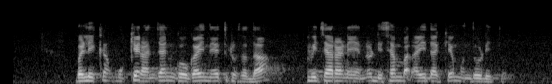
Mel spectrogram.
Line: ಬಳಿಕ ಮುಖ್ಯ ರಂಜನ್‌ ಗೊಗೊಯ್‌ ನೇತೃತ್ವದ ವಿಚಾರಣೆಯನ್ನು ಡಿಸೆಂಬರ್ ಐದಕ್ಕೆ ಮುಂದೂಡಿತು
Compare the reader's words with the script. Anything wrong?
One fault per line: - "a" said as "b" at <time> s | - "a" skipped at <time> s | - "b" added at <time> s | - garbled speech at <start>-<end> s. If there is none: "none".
none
